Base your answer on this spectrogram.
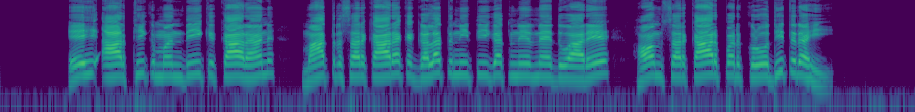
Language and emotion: Maithili, angry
